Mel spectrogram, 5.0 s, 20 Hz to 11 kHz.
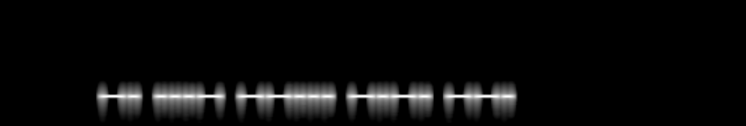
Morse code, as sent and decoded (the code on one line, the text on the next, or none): -. ...- --... -.-. --.
NV7CG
